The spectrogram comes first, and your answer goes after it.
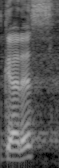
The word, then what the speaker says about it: Geddes: going back again so my name is Geddes it rhymes with lettuce one thang EJ is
